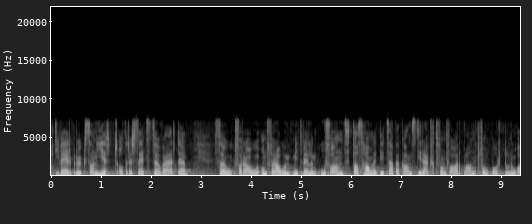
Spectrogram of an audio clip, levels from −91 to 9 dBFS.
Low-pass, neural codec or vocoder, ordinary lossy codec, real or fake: 7.2 kHz; codec, 16 kHz, 4 kbps, FunCodec, trained on Chinese and English, 50 frames a second; Opus, 64 kbps; fake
